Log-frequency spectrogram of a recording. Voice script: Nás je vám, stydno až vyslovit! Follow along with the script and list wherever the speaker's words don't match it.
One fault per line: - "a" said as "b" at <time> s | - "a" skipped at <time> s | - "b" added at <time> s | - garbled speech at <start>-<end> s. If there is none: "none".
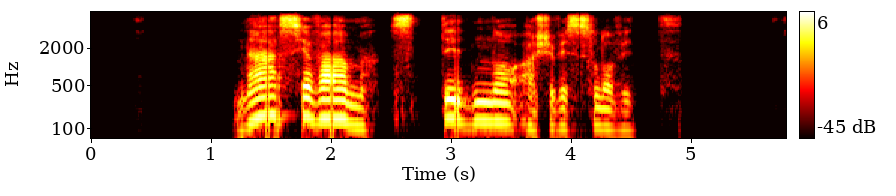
none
